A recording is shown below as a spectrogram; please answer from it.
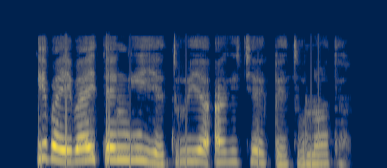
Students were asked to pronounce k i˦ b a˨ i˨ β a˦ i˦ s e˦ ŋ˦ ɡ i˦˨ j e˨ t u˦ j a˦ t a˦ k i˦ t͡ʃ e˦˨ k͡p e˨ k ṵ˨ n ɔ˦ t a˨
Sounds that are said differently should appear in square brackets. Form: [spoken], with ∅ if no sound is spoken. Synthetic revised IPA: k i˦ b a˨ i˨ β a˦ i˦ [t] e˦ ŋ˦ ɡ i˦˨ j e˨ t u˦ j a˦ [ʔ] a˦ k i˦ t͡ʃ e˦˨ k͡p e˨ [t] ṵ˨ n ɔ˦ t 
